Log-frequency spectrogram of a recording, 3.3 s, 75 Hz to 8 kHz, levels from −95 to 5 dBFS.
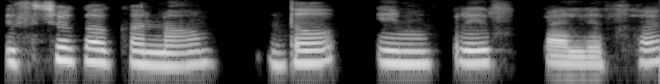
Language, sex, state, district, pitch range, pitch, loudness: Hindi, female, Maharashtra, Nagpur, 230-250 Hz, 245 Hz, -18 LUFS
